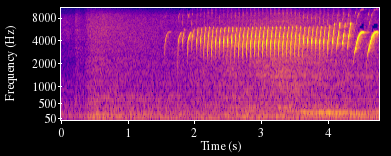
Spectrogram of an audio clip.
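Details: Belgian canary starting after a quiet, noisy pause with a few swooping notes, then a fast, rattling trill that steadily grows louder, ending in two loud swooping whistles over faint background hiss.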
